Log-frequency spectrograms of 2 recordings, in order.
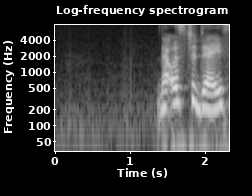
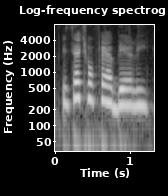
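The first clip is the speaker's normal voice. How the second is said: higher, louder cooing at the cat; baby talk to pet; 6 semitones higher, 5 dB louder than usual. Acted. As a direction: coo it like talking to a chubby pet. Talking baby talk to her cat.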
